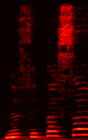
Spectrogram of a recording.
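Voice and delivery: ordinary delivery

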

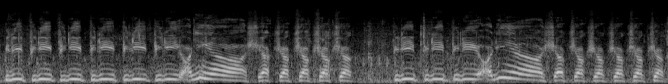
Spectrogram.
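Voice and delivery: quick lilting pili run, drawn turn, steady beats; rare bird's song. Shown as a demonstration. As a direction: imitate a finch's flowing phrase. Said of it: "Pili pili hiç duymadığım bir kuş". (pili pili kuş ötüşü taklidi)

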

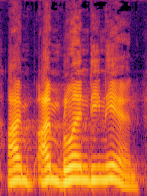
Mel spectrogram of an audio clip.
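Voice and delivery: usual speaking voice

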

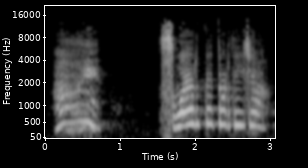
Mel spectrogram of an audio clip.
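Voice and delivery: high, eager good-luck cry; excited cheer. Acted. Teacher cheering the tortilla, high and excited. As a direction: cheer her on.

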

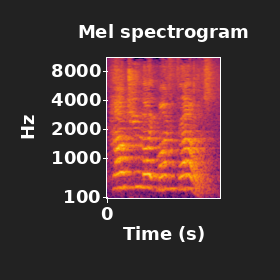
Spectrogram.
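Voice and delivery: high, loud eager question; proud little girl. Acted. Gretel asking Hansel about her garland, eager. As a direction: show off the garland. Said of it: "she asked Hansel".

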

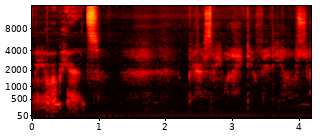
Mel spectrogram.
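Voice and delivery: whispered embarrassed aside to viewers. Real, not acted. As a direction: secret aside, breathy whisper.

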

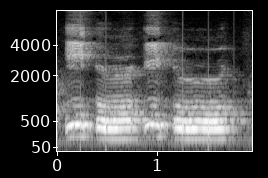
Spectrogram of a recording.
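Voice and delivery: low playful "ee-oh" bray; donkey hee-haw. Shown as a demonstration. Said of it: "Can you do those donkey noises again?".

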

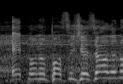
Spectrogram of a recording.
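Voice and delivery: usual speaking voice

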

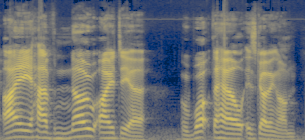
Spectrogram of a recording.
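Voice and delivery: ordinary talk, nothing marked

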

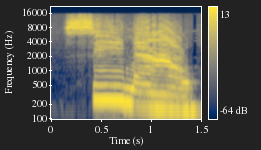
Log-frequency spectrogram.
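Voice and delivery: ordinary talk, nothing marked

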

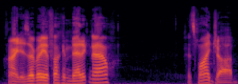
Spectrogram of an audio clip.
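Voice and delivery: exasperated. Acted. Medic jealous of his job, exasperated retort. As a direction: fire it off, annoyed and loud.

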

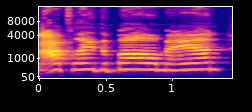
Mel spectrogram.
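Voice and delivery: high, desperate yell; screaming protest. A narrator's reading. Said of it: "jumped up screaming".

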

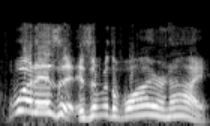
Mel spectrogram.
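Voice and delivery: high, loud startled question; sudden high incredulous what; shocked. Real, not acted. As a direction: blurt it out in disbelief. Reacting to Siri mishearing.

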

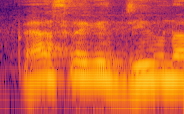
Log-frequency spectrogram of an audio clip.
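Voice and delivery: retold exasperated cry; fed-up outburst. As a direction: blurt out the frustration with life. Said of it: "ಅಂದ್ರು ಅವರು".

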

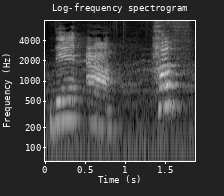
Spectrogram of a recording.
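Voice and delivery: slow, loud wolf threat. Acted. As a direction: huff out each word slowly.

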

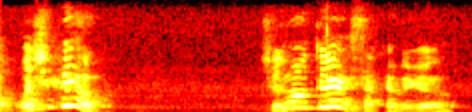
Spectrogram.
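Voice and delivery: startled real search, voice jumping up; surprised. Real, not acted. Dog suddenly gone from view.

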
